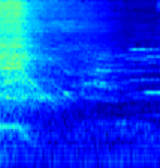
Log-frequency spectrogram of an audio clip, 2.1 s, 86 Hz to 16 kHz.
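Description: Havells 1200 W hair dryer blowing on its hot setting, then switched off: the rush of air and the motor hum die away over about a second as the fan winds down.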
